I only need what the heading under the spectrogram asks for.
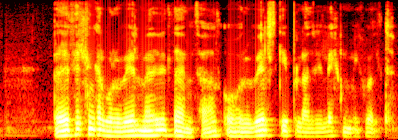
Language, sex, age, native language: Icelandic, male, 50-59, Icelandic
